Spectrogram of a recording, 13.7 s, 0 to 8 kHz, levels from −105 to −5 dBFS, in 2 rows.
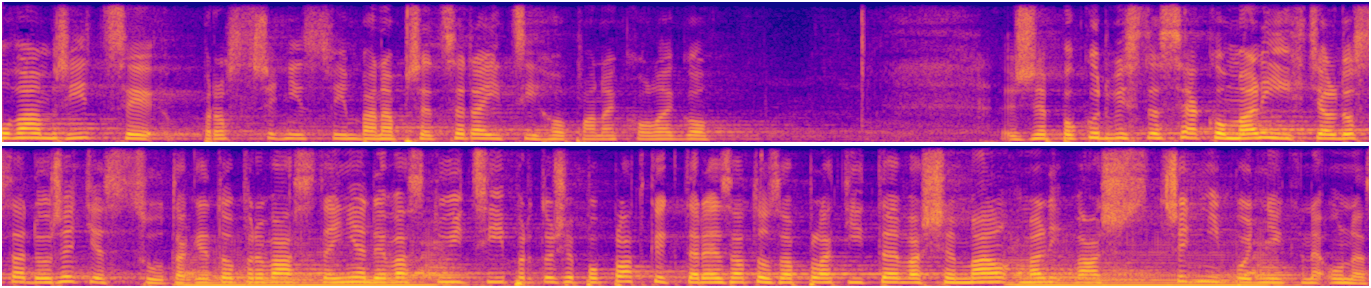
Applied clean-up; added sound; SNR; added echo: none; Musical instrument; 4 dB; none.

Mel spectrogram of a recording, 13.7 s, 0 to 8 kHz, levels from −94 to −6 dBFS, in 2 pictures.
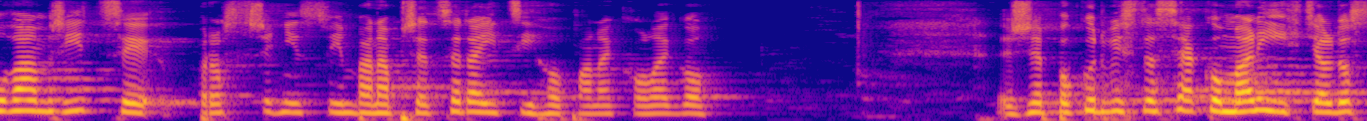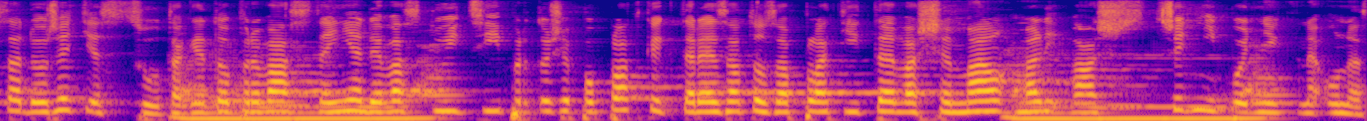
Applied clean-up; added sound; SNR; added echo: classical method log-MMSE.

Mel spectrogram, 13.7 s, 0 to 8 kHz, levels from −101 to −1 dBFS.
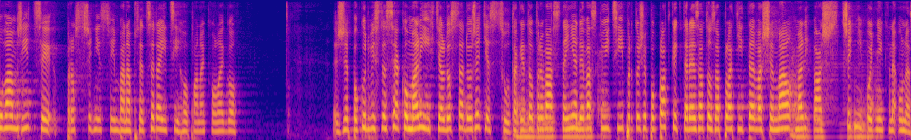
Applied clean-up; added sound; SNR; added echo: neural mask model RNNoise.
